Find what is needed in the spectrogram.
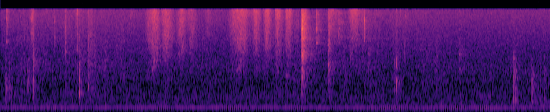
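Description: Soft, scattered taps and rustles of hands handling flour and balls of dough on a granite countertop, with one sharper click about halfway through, over a steady low hum.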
